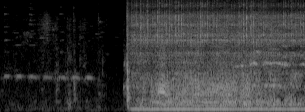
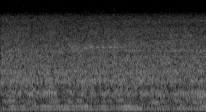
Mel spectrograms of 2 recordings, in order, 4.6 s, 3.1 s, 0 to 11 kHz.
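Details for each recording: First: Secondhand electric fan switches on with a loud, rough groan and heavy low hum. The blades still spin freely, and a loose motor shaft in a worn sleeve bushing causes the groaning vibration. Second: Second-hand electric fan after its motor bushing was serviced and reassembled, running on speed 1: a steady rush of air over an even low motor hum. It runs smoothly and normally now.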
